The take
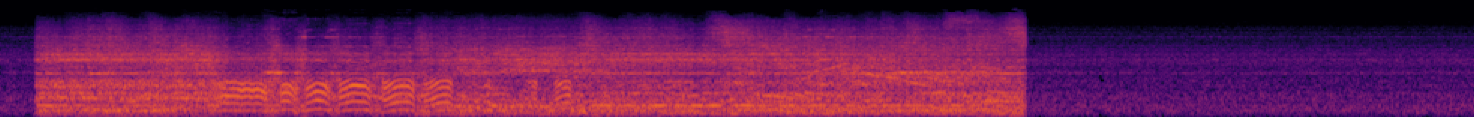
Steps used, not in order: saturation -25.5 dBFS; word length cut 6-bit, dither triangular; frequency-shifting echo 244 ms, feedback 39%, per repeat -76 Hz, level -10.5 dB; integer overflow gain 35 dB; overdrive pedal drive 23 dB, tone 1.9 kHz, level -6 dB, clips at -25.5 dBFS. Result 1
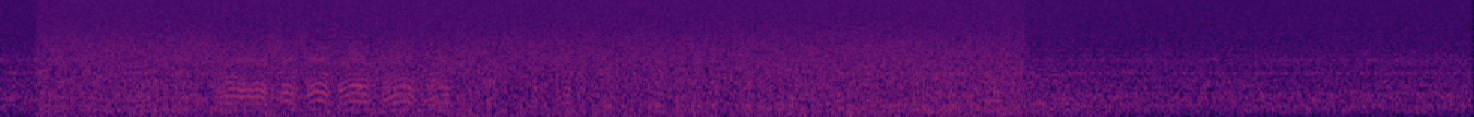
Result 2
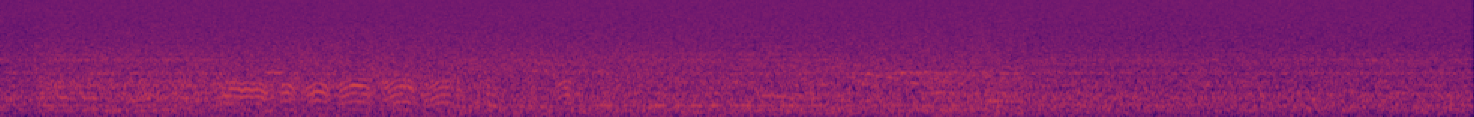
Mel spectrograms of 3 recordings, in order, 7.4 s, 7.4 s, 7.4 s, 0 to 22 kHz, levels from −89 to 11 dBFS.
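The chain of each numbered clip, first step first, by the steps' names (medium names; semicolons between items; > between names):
overdrive pedal > frequency-shifting echo > word length cut > saturation > integer overflow; saturation > integer overflow > overdrive pedal > word length cut > frequency-shifting echo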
